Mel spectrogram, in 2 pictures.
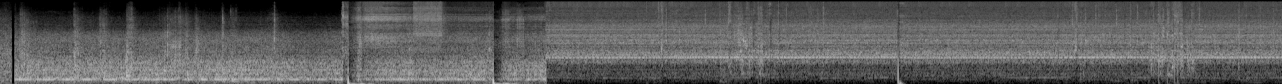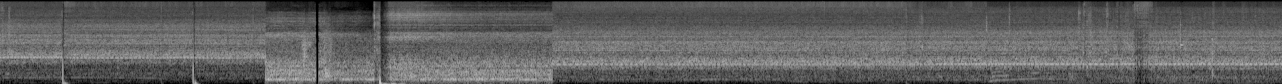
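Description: A bearing housing is welded to a base while a crankshaft polishing tool is built for a handmade 125cc four-cylinder 16-valve engine; loud continuous buzzing hiss of welding, switching on and off in long runs with brief pauses, close and steady.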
